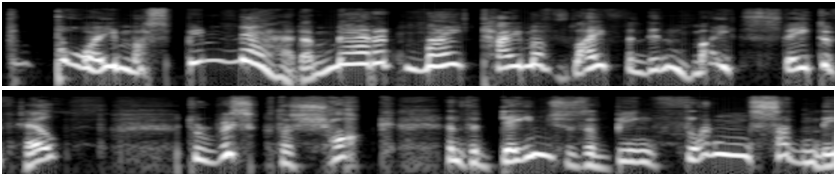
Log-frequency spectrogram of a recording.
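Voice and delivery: high, loud, affronted uncle; outraged disbelief. A narrator's reading. Uncle refuses to risk himself, outraged and aghast. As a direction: splutter in high-pitched outrage, dragging key words.

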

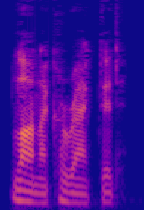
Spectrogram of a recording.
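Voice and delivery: plain reading voice

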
